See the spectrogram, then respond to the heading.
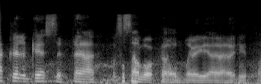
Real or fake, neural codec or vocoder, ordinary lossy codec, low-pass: fake; codec, 24 kHz, 1.5 kbps, HILCodec; MP3, 96 kbps; 10.8 kHz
